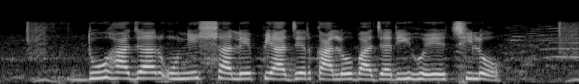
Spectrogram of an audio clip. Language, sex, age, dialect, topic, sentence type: Bengali, female, 18-24, Standard Colloquial, banking, statement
